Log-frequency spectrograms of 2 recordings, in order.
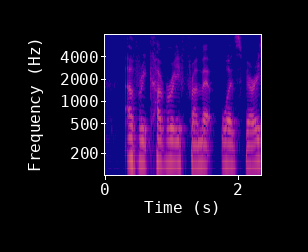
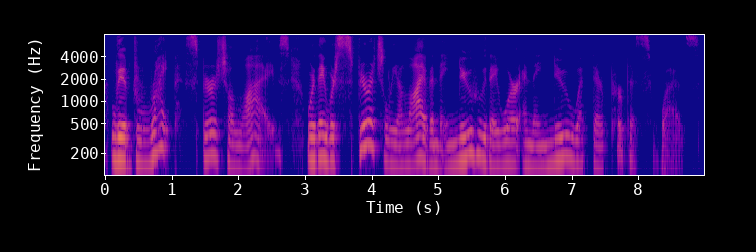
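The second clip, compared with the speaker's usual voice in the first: ordinary talk, nothing marked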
